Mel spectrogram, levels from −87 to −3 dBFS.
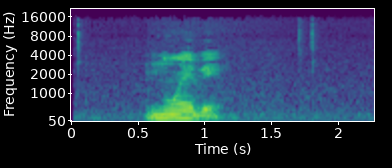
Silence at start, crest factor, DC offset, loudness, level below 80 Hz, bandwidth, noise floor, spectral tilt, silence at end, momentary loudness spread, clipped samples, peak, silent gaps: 0.55 s; 20 dB; under 0.1%; -19 LUFS; -54 dBFS; 15.5 kHz; -48 dBFS; -6 dB/octave; 1.15 s; 24 LU; under 0.1%; -2 dBFS; none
